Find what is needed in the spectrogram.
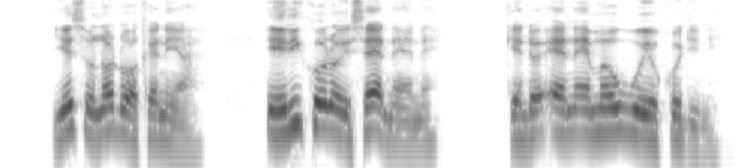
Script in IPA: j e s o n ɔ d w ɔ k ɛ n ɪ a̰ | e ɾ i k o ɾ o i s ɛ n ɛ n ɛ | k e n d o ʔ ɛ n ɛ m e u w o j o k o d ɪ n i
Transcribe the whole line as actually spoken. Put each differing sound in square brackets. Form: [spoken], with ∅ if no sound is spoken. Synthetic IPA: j e s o n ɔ d w ɔ k ɛ n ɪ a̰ | e ɾ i k o ɾ o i s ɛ n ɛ n ɛ | k e n d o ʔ ɛ n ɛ m [a] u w o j o k o d [i] n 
